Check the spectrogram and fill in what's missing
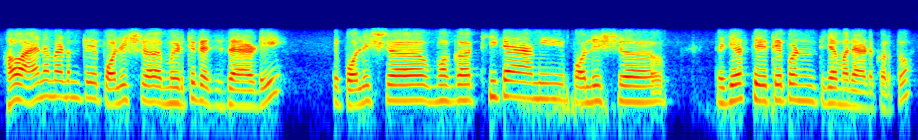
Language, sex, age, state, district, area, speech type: Marathi, male, 45-60, Maharashtra, Akola, urban, conversation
